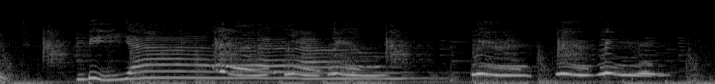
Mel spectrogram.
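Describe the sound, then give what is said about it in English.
Human voices mimic cat meows in a drawn-out, wavering sing-song, recorded in a studio, one long sliding meow followed by several shorter ones, fairly loud with a faint low hum beneath. “Meow. Meow, meow, meow.”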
